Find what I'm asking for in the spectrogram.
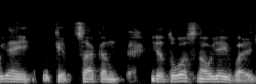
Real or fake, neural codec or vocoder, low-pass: fake; codec, 16 kHz, 4.8 kbps, FACodec; 7.2 kHz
